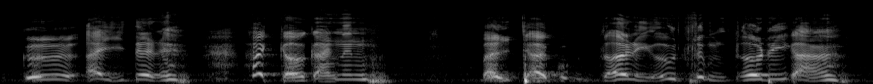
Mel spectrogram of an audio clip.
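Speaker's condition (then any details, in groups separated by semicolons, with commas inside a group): Brain lesion disability grade 1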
